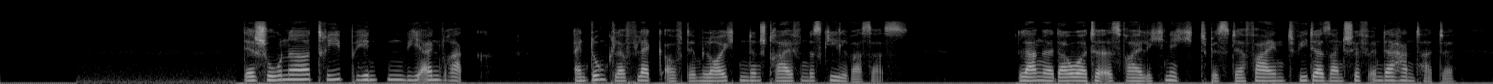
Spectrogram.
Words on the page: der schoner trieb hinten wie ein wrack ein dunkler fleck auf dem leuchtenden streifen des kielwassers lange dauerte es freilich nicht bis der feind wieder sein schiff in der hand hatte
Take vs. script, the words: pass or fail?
pass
